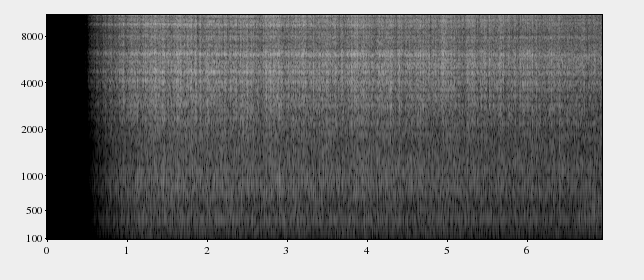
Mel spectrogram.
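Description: Robotic MIG welding arc, starting about half a second in and then sizzling and crackling steadily.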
